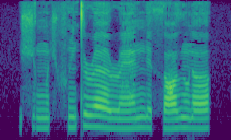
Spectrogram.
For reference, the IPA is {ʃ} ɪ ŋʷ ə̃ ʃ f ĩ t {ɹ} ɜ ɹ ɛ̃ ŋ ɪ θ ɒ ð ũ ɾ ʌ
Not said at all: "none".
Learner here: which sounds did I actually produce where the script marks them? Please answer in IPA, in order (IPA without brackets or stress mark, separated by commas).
ʃ, ɹ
